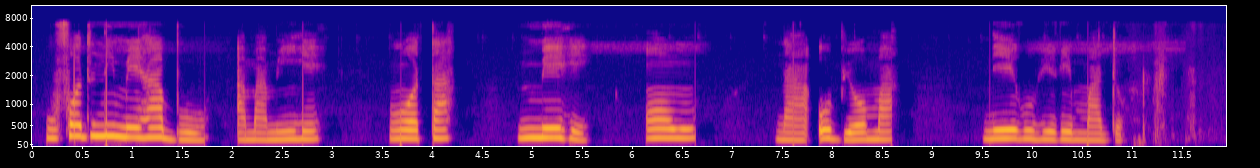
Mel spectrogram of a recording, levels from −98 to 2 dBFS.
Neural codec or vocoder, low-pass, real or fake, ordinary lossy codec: none; 7.2 kHz; real; MP3, 96 kbps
